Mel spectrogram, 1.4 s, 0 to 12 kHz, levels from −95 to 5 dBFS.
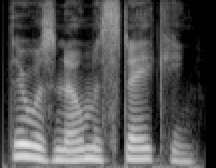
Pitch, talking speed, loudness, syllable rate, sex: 195 Hz, 180 wpm, -17 LUFS, 6.1 syllables/s, female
